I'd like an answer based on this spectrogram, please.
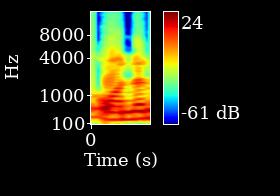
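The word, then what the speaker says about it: honour: ऑनर के साथ एन लगेगा क्योंकि यहां पे एच साइलेंट होता है। इसको ऑनर पढ़ते हैं।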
